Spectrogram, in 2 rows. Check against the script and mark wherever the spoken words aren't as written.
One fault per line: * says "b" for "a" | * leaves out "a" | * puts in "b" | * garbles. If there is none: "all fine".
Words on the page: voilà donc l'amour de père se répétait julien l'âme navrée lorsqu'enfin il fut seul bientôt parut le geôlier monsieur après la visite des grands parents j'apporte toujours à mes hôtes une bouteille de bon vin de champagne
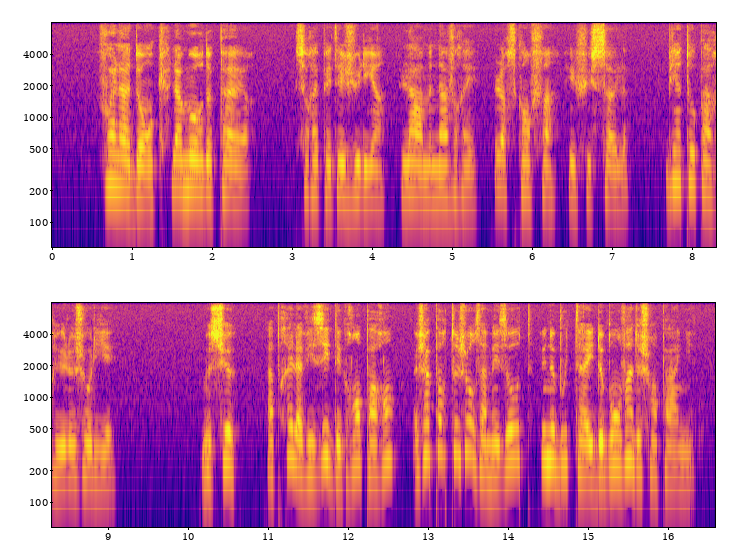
all fine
